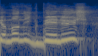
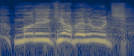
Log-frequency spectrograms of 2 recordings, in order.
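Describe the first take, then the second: First: Unglamorous Belgian French accent; deflating Belgian-accented version of the name. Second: Savoured, lilting Italian accent; hammed-up sexy Italian accent. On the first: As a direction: drop BELLUCHE in a plain Belgian accent. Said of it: "notre accent". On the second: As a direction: roll out MONICA BELLUCCI like an Italian. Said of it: "l'accent italien, ça, ça fait rêver". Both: Shown as a demonstration.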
